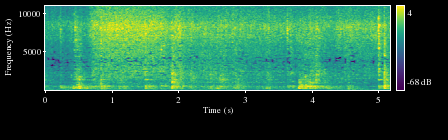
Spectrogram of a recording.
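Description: Onion, tomato and yogurt masala sizzling in hot oil in a large metal pot, stirred with a slotted metal spoon that scrapes and knocks against the pot. A steady high sizzle with repeated spoon strokes.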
